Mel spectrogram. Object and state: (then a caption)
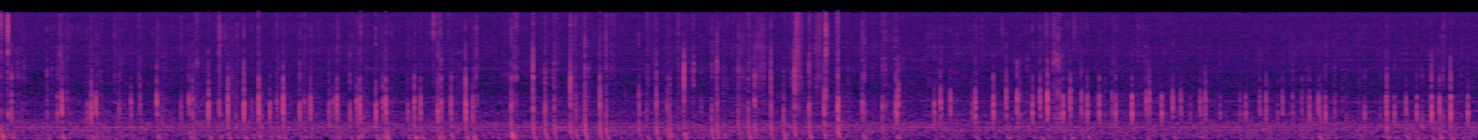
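Fabric baseball cap tapped with fingernails. Long nails tap and scratch the front panel of an empty black cotton/polyester Kuhl baseball cap resting on a counter, just beside its woven mountain shield patch. The result is a quiet, steady stream of quick, dry, muffled taps with soft fabric scratching and almost no ring, continuing for the whole clip.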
